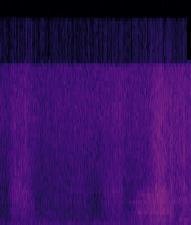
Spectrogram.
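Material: Nothing is struck.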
